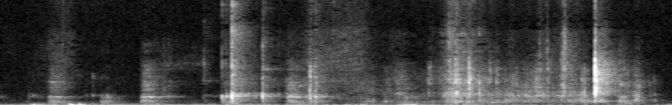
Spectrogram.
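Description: Near silence with faint scattered clicks and rustles. About four seconds in comes a single sharper click, as dry kibble is scooped by hand in a plastic dog bowl.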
